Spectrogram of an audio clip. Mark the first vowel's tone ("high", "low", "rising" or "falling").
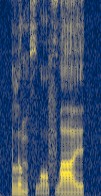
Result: falling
